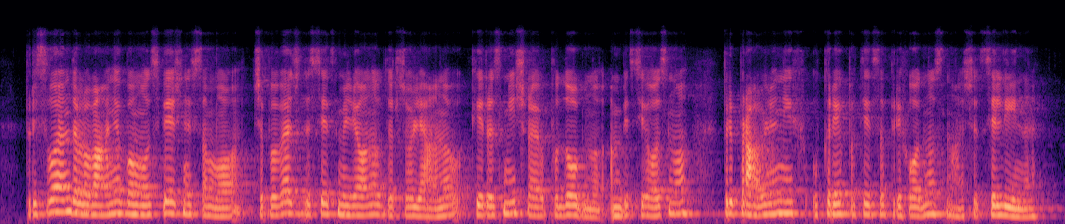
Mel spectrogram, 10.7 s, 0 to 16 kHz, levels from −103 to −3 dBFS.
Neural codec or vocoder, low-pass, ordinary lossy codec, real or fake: none; 7.2 kHz; Opus, 24 kbps; real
